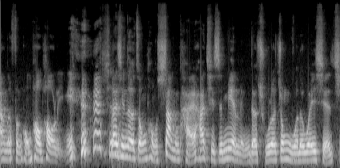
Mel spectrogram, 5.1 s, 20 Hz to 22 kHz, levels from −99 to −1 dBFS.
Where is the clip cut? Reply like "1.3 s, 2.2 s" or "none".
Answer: 1.5 s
